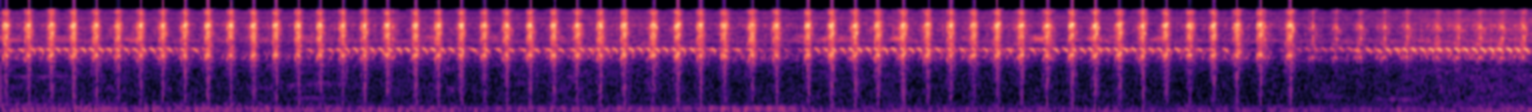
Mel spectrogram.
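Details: Walang kecek (night grasshopper) stridulating in a long, rapid series of loud, dry pulses with a steady shrill ring underneath, low background rumble early on, the pulsing dropping away near the end leaving a quieter continuous tone.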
